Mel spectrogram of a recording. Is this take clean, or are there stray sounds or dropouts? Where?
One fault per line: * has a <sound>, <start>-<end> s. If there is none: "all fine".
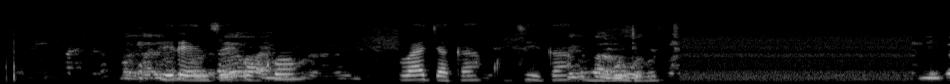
all fine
